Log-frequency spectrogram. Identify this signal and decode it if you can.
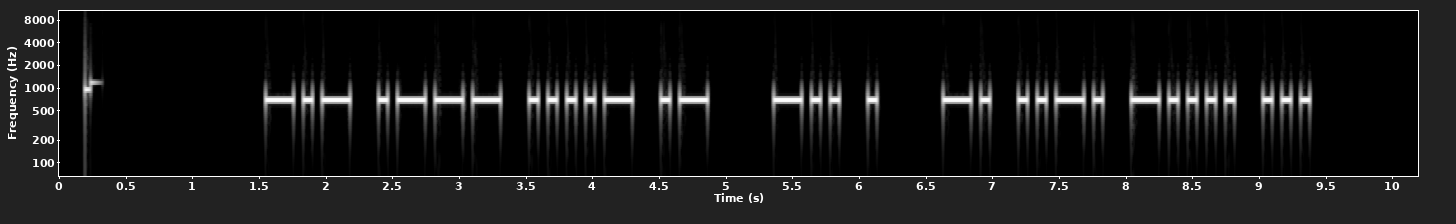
Morse code, heard as a keyed tone, about 17 wpm, 700 Hz. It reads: KJ4A DE NF6S
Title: USA Callsign DE Callsign - 4 Characters - 17wpm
